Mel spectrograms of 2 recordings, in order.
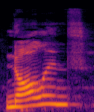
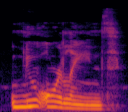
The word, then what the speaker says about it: New Orleans: It's New Orleans, okay? That is how it is spelled. It is a 2-word city, okay? We're not going to say it with no Creole, country, Southern, parish, voodoo accent, okay? We just going to say New Orleans, okay?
